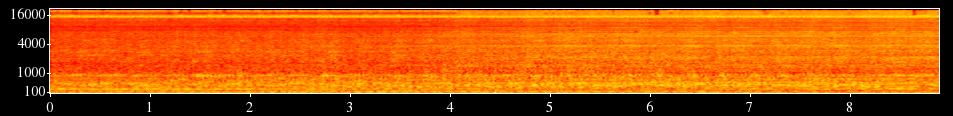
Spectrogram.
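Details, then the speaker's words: American Standard inverter compressor: steady running hum with loose buzzy rattle from inside compressor just before compressor and system shut off into soft lock with fault code; physical compressor fault suspected. "listening for a noise that we heard it make just before it turned off in a soft lock. Sounded like something rattling in the compressor."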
